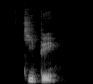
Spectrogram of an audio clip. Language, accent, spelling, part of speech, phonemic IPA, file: French, France, typé, verb / adjective, /ti.pe/, LL-Q150 (fra)-typé.wav
- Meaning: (verb) past participle of typer; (adjective) stereotypical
